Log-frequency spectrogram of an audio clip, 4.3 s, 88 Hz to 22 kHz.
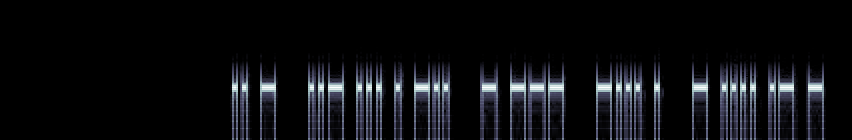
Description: Morse code, heard as a keyed tone, about 50 wpm, 700 Hz. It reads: IT USED TO BE THAT
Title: Sets of 5 Words Encore2 50wpm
